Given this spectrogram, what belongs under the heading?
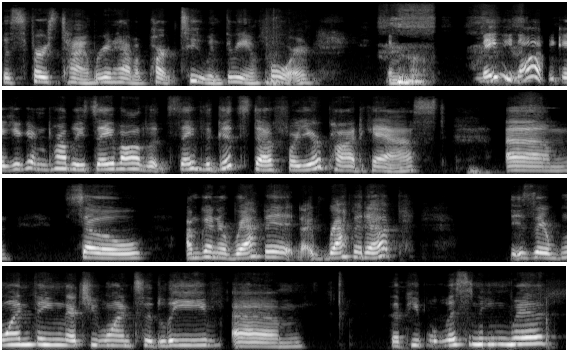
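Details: Adult female speaker; Normal conversational speech.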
